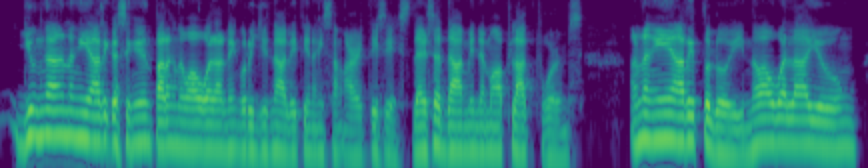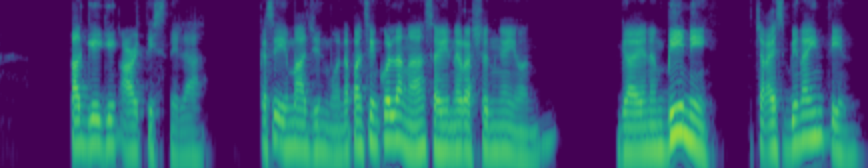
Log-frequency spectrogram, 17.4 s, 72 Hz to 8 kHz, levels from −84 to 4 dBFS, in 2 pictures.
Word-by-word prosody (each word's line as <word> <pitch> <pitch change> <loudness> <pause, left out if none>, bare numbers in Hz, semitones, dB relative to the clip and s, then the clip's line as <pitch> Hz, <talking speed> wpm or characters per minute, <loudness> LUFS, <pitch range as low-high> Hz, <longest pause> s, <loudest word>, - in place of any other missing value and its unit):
Yun 175 +4 0
nga 180 0 +5
ang 180 - 0
nangyayari, 160 -3 +2
kasi 150 -1 +1
ngayon 150 +1 -1
parang 135 0 +3
nawawala 125 -1 +1
na 125 - -4
yung 120 -1 -6
originality 115 -1 -3
ng 110 - -8
isang 115 +1 -9
artists, 105 +2 -6
eh, 95 -5 -9 0.2
dahil 115 0 +1
sa 145 - +2
dami 120 0 +1
ng 115 - -3
mga 115 0 -2
platforms. 100 -3 -4 0.5
Ang 155 +4 +2
nangyayari 160 -1 +4
tuloy, 110 -6 +1
nawawala 145 +2 +1
yung 130 -1 -2 0.9
pagiging 140 0 +1
artist 115 0 -4
nila. 100 -2 -10 0.6
Kasi 135 +2 -1
imagine 125 -2 -2
mo, 105 - -8
napansin 135 +6 0
ko 160 +2 +5
lang, 160 -3 +3
ah, 120 +2 +2
sa 125 -1 +1
henerasyon 120 0 0
ngayon 100 -5 -4 0.9
gaya 115 0 +2
ng 120 +1 -1
BINI 165 - +7 0.5
tsaka 125 - +2
SB19. 135 -3 -1
125 Hz, 150 wpm, -21 LUFS, 115-145 Hz, 0.9 s, BINI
